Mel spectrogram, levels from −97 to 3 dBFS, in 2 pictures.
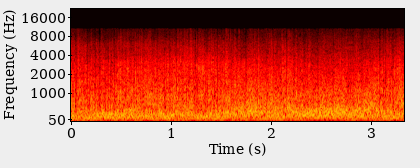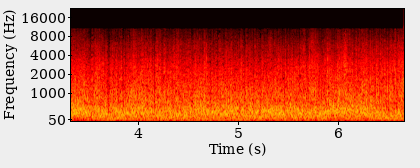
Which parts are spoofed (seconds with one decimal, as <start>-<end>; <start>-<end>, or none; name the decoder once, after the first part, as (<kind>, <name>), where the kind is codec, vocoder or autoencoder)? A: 0.0-1.3 (codec, DAC)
